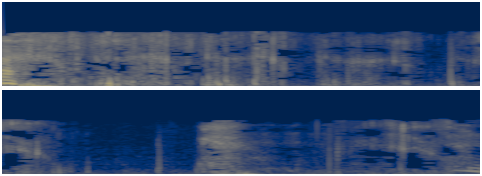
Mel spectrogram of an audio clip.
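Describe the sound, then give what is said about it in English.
Seaweed is bitten and chewed in loud, close, crunchy bursts at an irregular rhythm, with quieter gaps of mouth noise between the bites. “I'm gonna eat some seaweed.”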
